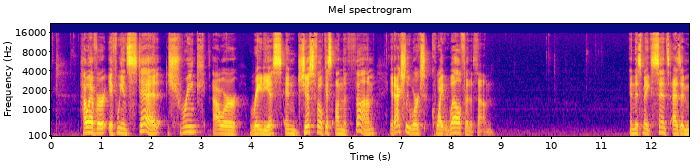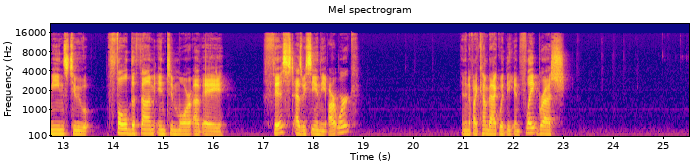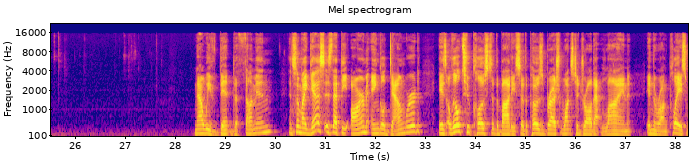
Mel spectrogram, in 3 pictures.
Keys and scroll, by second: 0.4 ctrl+z, 1.1 f, 1.9 f, 3.4 f, 4.7 f, 6.6 f, 9.8 f, 13.3 f, 17.3 f, 18.3 f, 21.2 i, 21.6 f, 22.1 f, 22.8 f, 25.4 g, 25.6 f, 26.9 f.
